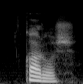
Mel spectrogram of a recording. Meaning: having arms, with arms
- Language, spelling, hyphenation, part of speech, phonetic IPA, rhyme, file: Hungarian, karos, ka‧ros, adjective, [ˈkɒroʃ], -oʃ, Hu-karos.ogg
